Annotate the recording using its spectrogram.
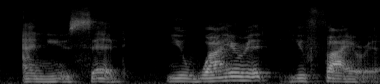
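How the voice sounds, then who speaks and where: A woman's very deep, low voice with audible room echo. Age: 80s+. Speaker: patient. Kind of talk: casual chat.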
